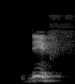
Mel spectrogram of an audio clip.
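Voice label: "dif", Malay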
